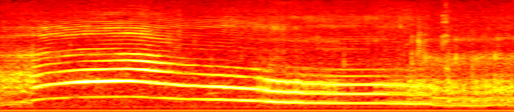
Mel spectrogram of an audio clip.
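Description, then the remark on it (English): A stray cat in an office lets out a long, drawn-out yowl, rising slightly then sliding down in pitch over a couple of seconds, fairly loud with no talking. “they're currently being heavily guarded by the stray cat Stavros has borrowed”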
